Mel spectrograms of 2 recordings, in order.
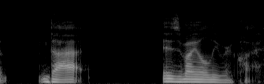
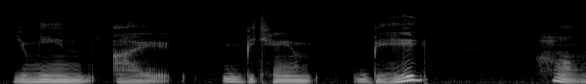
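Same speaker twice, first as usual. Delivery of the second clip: normal talking voice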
